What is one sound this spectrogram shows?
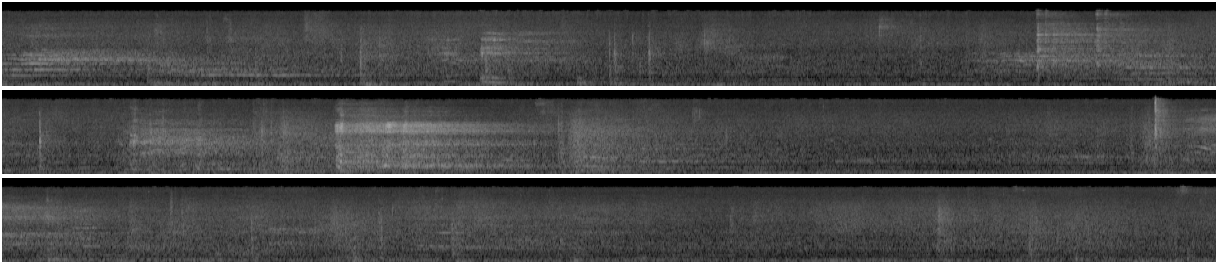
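An elderly man speaks quietly into a microphone in an echoing hall.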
